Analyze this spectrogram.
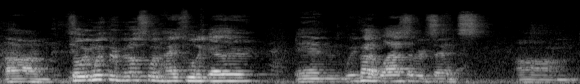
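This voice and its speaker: A young American man giving an informal wedding toast as best man, halting and joking, with slangy wording. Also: a little high, dark tone. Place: large reverberant room with a reacting crowd. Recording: echoey room, distant mic, audience noise.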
